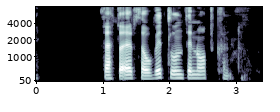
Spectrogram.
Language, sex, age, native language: Icelandic, male, 18-19, Icelandic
